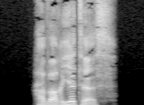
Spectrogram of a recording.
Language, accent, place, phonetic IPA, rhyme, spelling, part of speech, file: German, Germany, Berlin, [havaˈʁiːɐ̯təs], -iːɐ̯təs, havariertes, adjective, De-havariertes.ogg
- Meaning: strong/mixed nominative/accusative neuter singular of havariert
